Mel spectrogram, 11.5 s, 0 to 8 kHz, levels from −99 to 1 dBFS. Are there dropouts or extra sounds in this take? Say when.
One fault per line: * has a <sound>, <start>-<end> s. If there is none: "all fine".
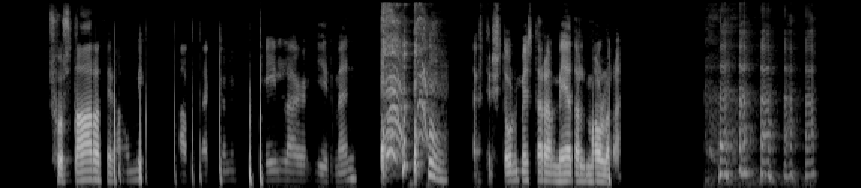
* has a cough, 5.1-6.0 s
* has a laugh, 9.4-10.9 s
